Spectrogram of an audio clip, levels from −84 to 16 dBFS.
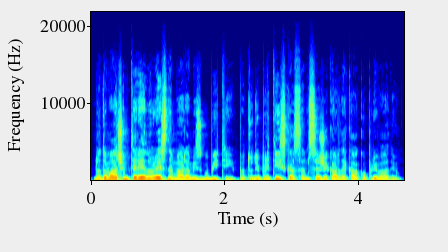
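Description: Nothing in this bit of speech trips the ear, with no dropouts, glitches or other technical faults turning up anywhere along the way.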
